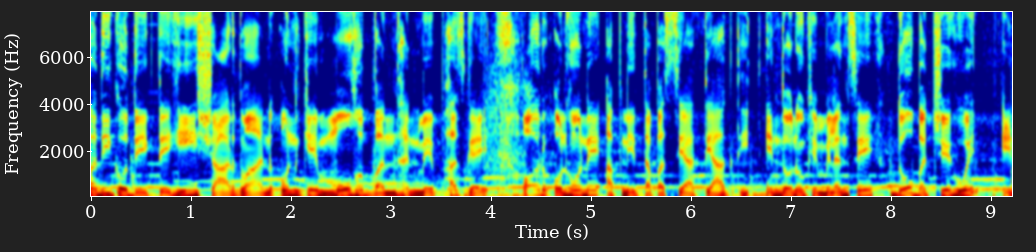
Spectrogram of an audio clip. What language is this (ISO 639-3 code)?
hin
